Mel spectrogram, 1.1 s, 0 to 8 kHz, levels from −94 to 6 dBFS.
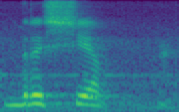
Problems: none marked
